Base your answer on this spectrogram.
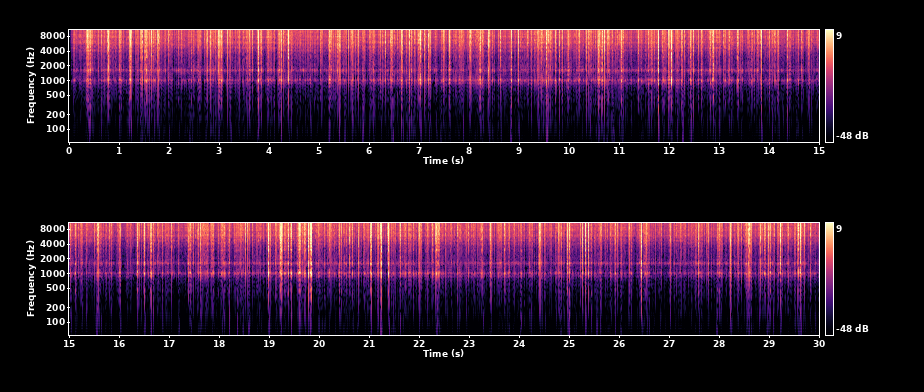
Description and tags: KB Broken Record Crisp
Ears may hurt a bit
All kind of sounds.
record, digital, stereo, fx, crisp, crack, noise, sound-design, experimental, sfx, glitch, broken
